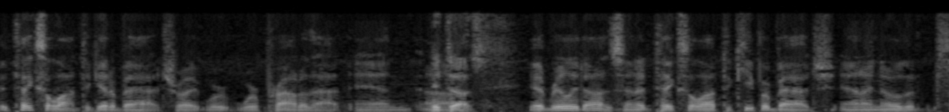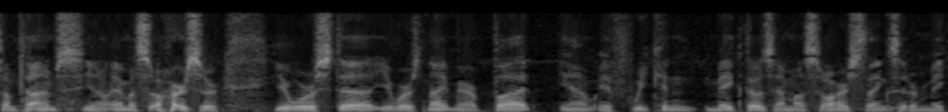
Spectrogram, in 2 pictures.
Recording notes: broadcasts live from the PGA Merchandise Show in Orlando, FL.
